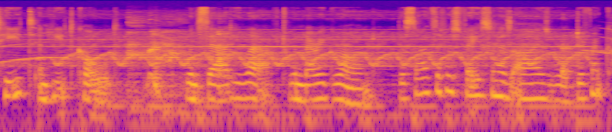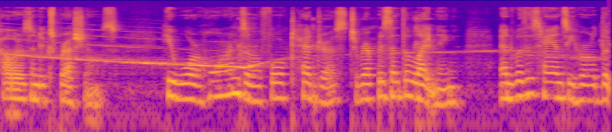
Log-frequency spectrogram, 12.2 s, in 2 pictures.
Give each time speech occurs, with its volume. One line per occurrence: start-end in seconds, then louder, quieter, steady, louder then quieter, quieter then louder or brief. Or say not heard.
0.0-12.2 steady.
